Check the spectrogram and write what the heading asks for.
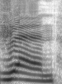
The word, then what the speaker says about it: ran: ये है रैन, RAN रैन। अब देखिए बहुत सारे लोग इसमें RUN और RAN इन दोनों प्रोनाउंसिएशन में बहुत कंफ्यूज होते हैं। तो देखिए RUN इसे हम पढ़ेंगे रन।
